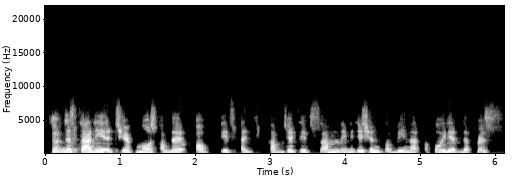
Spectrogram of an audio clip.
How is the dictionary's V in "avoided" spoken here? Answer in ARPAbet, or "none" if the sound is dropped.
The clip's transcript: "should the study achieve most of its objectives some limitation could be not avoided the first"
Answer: P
